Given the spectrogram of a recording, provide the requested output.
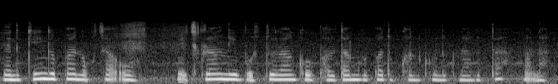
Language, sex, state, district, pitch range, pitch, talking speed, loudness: Garo, female, Meghalaya, South Garo Hills, 205-230 Hz, 215 Hz, 95 wpm, -15 LUFS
